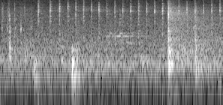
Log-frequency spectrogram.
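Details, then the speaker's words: Shimano XT rear derailleur after adjustment, bike on stand without load, shifting into gear four: light quick ticks of chain settling on cog, one soft clack, then quiet freewheel clicking; clean smooth shift. "gear four smoo in the gear four you don't even hear it now on with the load it may be a little different"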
